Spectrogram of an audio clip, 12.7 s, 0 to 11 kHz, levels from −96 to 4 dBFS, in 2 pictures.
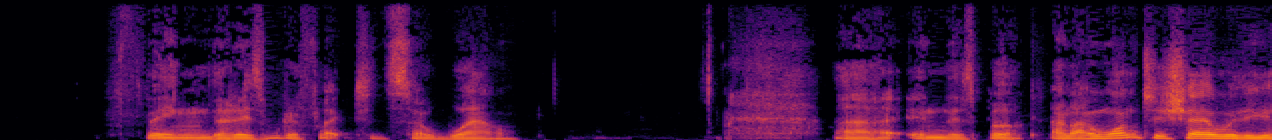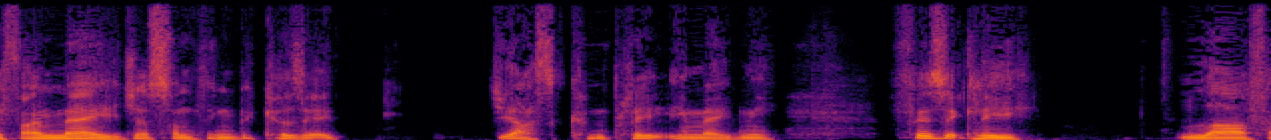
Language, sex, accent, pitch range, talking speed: English, male, British, 105-125 Hz, 140 wpm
